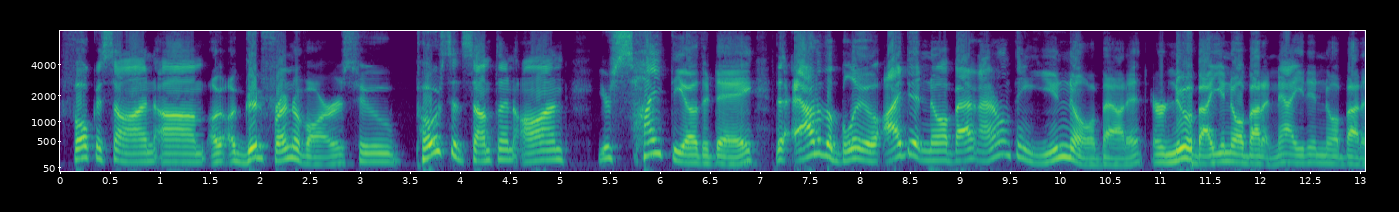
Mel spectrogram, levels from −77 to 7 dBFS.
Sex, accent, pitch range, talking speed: male, American, 125-170 Hz, 225 wpm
